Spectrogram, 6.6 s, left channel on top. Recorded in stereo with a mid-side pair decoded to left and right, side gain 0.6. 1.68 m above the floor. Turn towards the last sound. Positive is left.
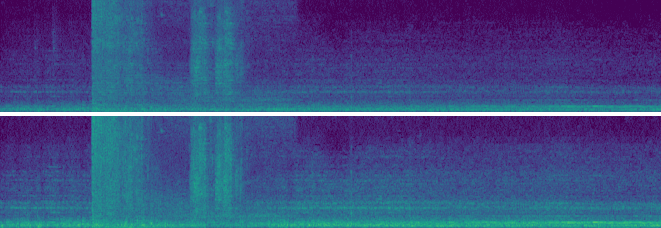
turn(degrees=-40)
